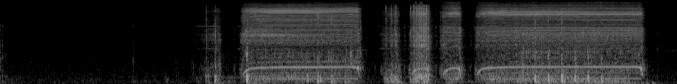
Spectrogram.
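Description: Mounting screws on a Schlage Encode Plus smart lock are backed out with a power driver, with two long steady whirring runs separated by short ratcheting bursts, loud and close.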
